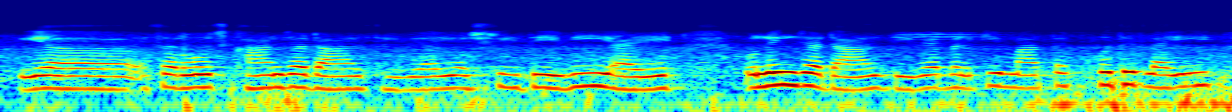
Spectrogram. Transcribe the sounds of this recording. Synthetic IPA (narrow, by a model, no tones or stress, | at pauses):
jasɐɾoːd͡ʒkʰaːnd͡ʑaɖãːnst̪ʰiʋijajaʃɾiːd̪eːʋiaːe | ʊnənɪ̆d͡ʑaɖãːnsd̪iːʋjabɐlkimãːt̪ɐkʰʊd̪ʱlaːi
